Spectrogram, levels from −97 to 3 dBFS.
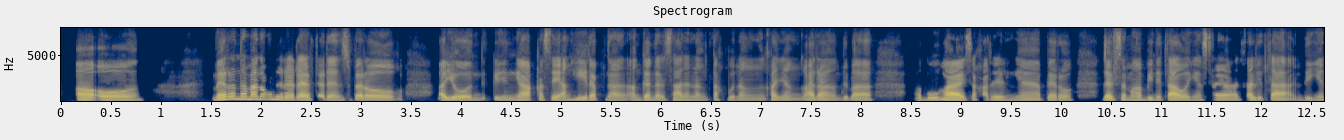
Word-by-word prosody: Oo, 185 +1 +4 0.7
meron 250 +6 +6
naman 265 -2 +4
akong 255 0 -1
ni-re-reference, 200 -6 +2
pero 200 -2 +2 0.4
ayun, 185 -3 +2
yun 205 +1 -5
nga 170 -3 +2
kasi 185 +1 -3
ang 180 +3 -1
hirap 190 -3 -1
na 170 -2 -5
ang 170 - -5
ganda 175 -1 -2
na 175 - -8
sana 170 -1 -3
ng 165 -1 -9
takbo 165 +1 -8
ng 160 -2 -9
kanyang 155 -2 -5
ana 155 -1 -1
'di 150 - -14
ba? 140 -1 -1 0.5
Ah, 150 - -7
buhay 185 -1 +6
sa 175 -2 -8
career 165 +1 -3
niya, 155 -3 -6
pero 160 -1 -4 0.2
dahil 180 0 +3
sa 205 - -2
mga 185 -2 -3
binitawan 165 -4 +2
niya 165 0 -9
sa 160 -3 -2
salita, 185 -6 0
hindi 175 +2 -9
175 Hz, 180 wpm, -24 LUFS, 160-195 Hz, 0.7 s, meron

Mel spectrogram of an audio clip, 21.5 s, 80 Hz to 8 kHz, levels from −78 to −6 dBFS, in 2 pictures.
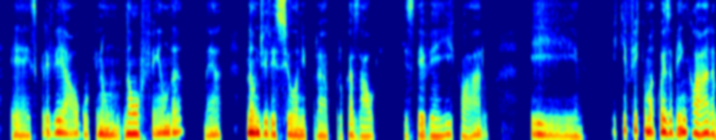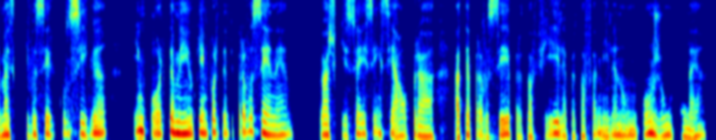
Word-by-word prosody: eh, 155 0 -3
escrever 190 +7 0
algo 185 -2 -3
que - - -14
não 85 -2 +2
não 180 0 +6
ofenda, 125 - 0 0.3
né. 80 +1 -3 0.4
Não 200 -1 +10
direcione 85 - +2
pra 75 0 -6
para 150 - -13
o - - -14
casal 145 -2 -4
q - - -40 0.3
que - - -10
esteve 140 - -3
aí 150 +4 -1
claro. 130 - -5 0.6
E 80 - -2 0.4
e - - -13
que - - -4
fique - - -3
uma 215 -3 +5
coisa 205 -2 +6
bem 210 +1 +5
clara, 185 -2 +4
mas 165 +2 +1
que 160 - -19
você 160 -1 -3
consiga 185 0 +1 0.4
impor 225 -1 +2
também 185 -3 +8
o 180 - -1
que 210 - -2
é - - +6
importante 190 -1 -3
pra - - -3
você, 210 -5 +3
né. 165 +2 -2 0.4
Eu 165 - -1
acho 170 - 0
que 160 - -12
isso 155 - -5
é 175 - -2
essencial 160 -4 -4
pra 145 -4 -1 0.3
até - - +1
pra - - -7
você, 120 -9 0
pra - - -14
tua 140 +2 -6
filha, 180 +4 -2
pra 145 - -11
tua 140 +4 -7
família 115 - -4
num 80 0 -1
conjunto, 165 -4 +1 0.2
né. 140 +7 -3
160 Hz, 165 wpm, -24 LUFS, 130-185 Hz, 0.6 s, Não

